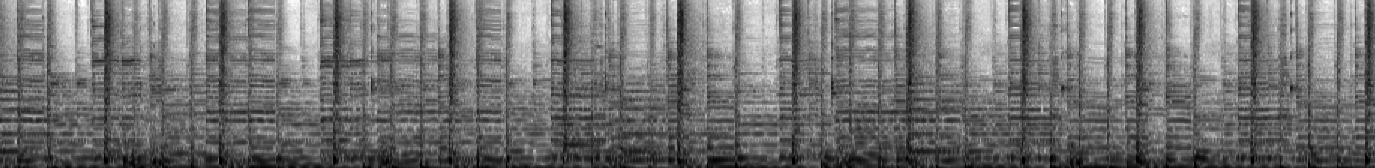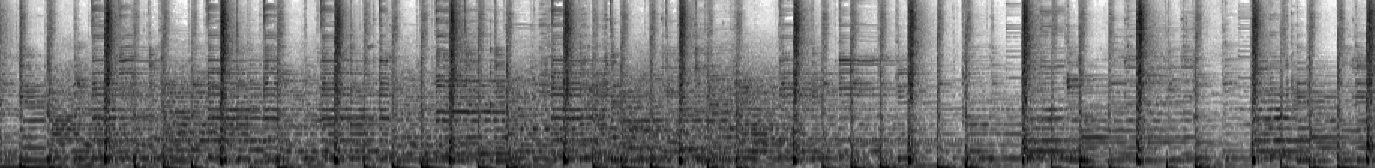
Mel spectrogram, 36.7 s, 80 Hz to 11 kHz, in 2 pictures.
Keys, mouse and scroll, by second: 0.1 scroll down 1, 1.3 ctrl+click, 3.3 ctrl+shift+i, 3.9-5.7 typing, 5.1-5.5 click, 6.1 right click, 6.4 click, 6.7 scroll down 1, 7.1-10.9 drag, 12.1 ctrl+shift+i, 12.5 scroll up 1, 13.7 b, 13.8 right click, 14.2 click, 16.2 click, 16.5 [, 16.5 click, 16.8 [, 16.9 [, 17.0 click.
